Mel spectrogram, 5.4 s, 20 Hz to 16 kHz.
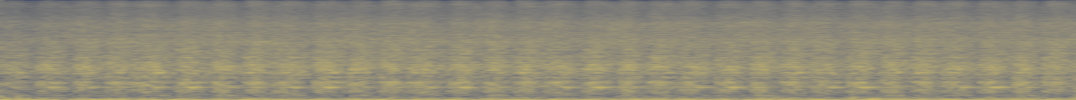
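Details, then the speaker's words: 2000 Honda CR-V after head reassembly and oil pan work, distributor disconnected so it won't start, cranking to build oil pressure until oil light goes off: steady, even cranking, no grinding or slipping; normal starter cranking. "and then i'm going to spin it over crank it over until the oil light goes off on the dash making sure that i have oil pressure"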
